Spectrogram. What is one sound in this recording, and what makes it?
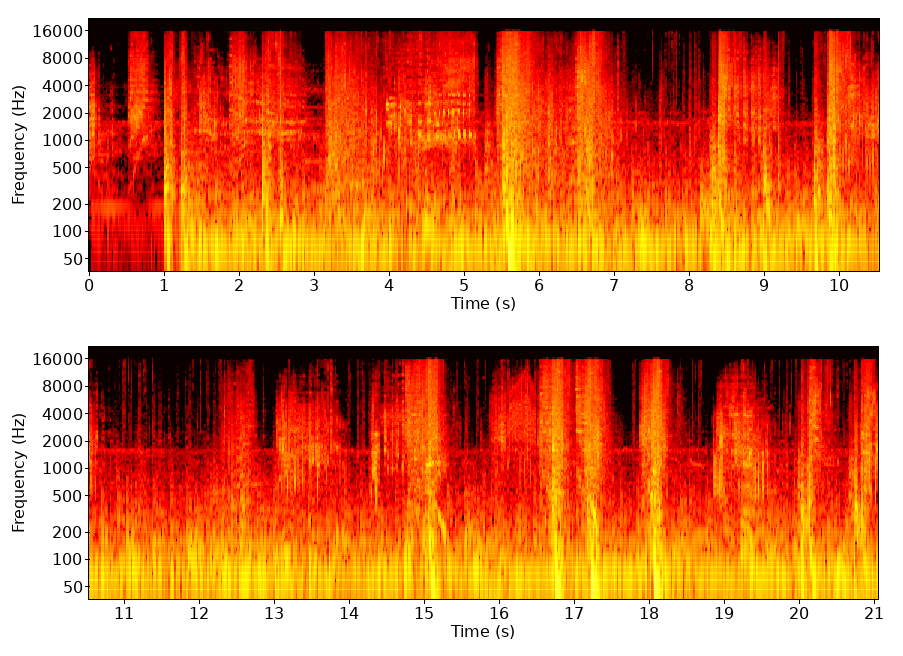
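A spear strikes an insect creature with sharp thuds.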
